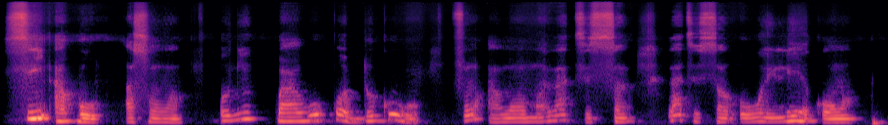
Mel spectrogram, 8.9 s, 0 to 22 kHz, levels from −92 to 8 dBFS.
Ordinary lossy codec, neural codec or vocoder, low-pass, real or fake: none; autoencoder, 48 kHz, 32 numbers a frame, DAC-VAE, trained on Japanese speech; none; fake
